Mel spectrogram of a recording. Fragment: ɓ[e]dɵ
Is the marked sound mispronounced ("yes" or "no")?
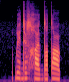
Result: no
